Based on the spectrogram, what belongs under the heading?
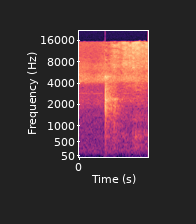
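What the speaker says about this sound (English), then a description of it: "continue to whisk" A whisk beats egg whites with sugar and a dash of salt for meringue. A sharp metallic clink against the bowl starts a close, continuous swishing rhythm, with no voices.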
